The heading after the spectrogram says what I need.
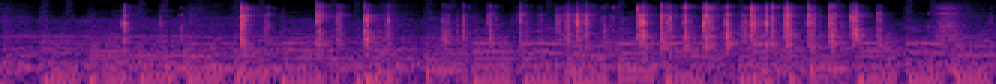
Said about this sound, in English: Can you hear me violently clicking all of the buttons on my keyboard?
